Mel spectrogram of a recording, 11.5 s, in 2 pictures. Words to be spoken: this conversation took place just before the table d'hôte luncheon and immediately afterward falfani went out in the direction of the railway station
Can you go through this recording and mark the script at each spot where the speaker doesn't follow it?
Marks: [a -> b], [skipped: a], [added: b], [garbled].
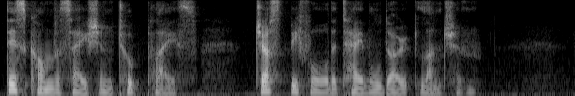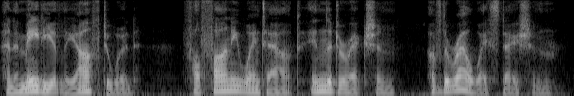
this conversation took place just before the table d'hôte luncheon and immediately afterward falfani went out in the direction of the railway station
